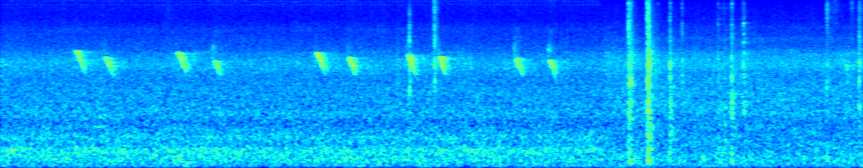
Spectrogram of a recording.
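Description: A bird calls again and again in pairs of short, high, falling notes, about one pair a second, over a steady hiss. About six seconds in come a few sharp knocks, the loudest sounds here, from bamboo being handled, followed by fainter ticks.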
